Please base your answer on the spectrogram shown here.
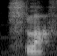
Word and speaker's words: Slough: Slough is spelled like it should be pronounced. Slough.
